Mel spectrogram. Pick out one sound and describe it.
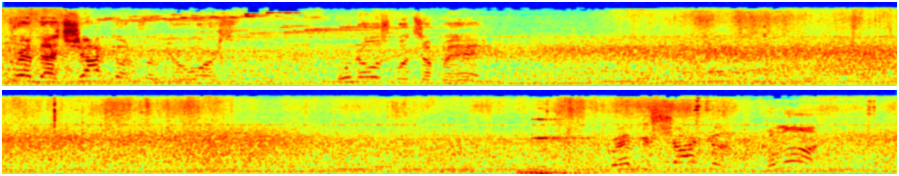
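Footsteps trudge through deep snow.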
